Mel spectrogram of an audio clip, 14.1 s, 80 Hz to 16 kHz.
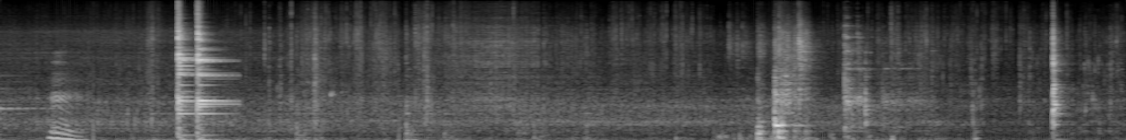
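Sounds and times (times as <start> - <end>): metal pot ringing clink: 0.0 - 0.5, 2.2 - 3.0
knocks and rustling: 1.9 - 12.5.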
